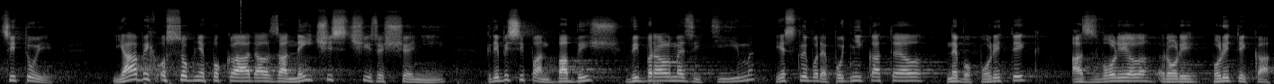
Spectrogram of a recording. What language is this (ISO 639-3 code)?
ces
